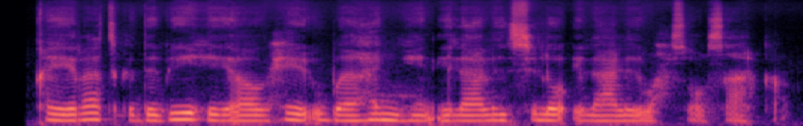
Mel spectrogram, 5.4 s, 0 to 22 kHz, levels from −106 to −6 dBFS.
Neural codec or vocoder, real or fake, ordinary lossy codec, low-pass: codec, 44.1 kHz, 7.8 kbps, Pupu-Codec; fake; none; none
